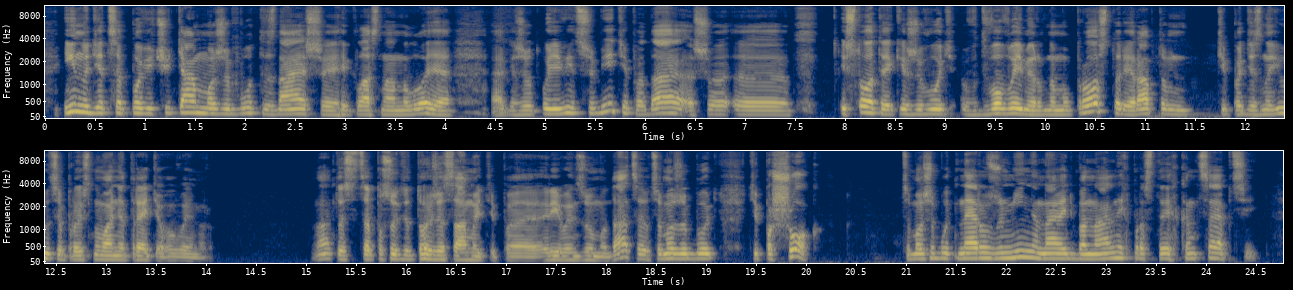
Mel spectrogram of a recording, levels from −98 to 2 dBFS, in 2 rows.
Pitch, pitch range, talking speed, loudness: 135 Hz, 120-150 Hz, 135 wpm, -25 LUFS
